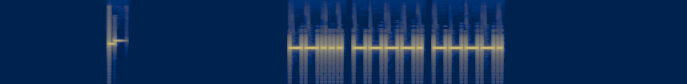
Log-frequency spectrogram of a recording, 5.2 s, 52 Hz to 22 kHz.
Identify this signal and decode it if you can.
Morse code, heard as a keyed tone, about 40 wpm, 700 Hz. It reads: 799
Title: Numbers - 3-Digit 40wpm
